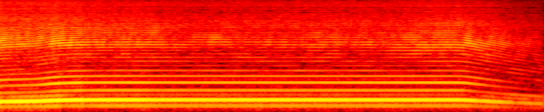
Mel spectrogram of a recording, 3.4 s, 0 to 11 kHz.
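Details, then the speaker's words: CY Models 100" Cessna Bird Dog RC plane with electric conversion, full takeoff-power run on the ground; loud, steady high motor tone that winds down smoothly and sounds strong. It runs normally. "Yowza! That is strong."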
